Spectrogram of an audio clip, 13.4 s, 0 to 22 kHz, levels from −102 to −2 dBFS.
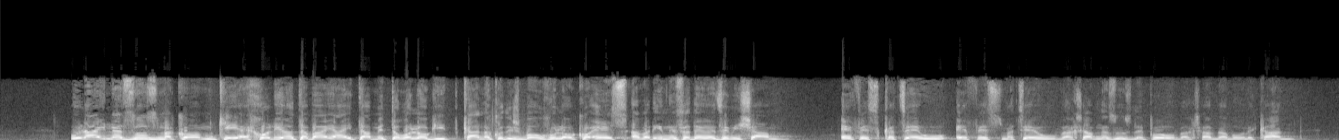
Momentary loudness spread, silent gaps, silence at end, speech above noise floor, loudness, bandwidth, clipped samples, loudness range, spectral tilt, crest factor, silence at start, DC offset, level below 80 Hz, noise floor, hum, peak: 7 LU; none; 0.45 s; 41 dB; -12 LUFS; 10.5 kHz; under 0.1%; 4 LU; -6 dB/octave; 12 dB; 0.7 s; under 0.1%; -48 dBFS; -53 dBFS; none; 0 dBFS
